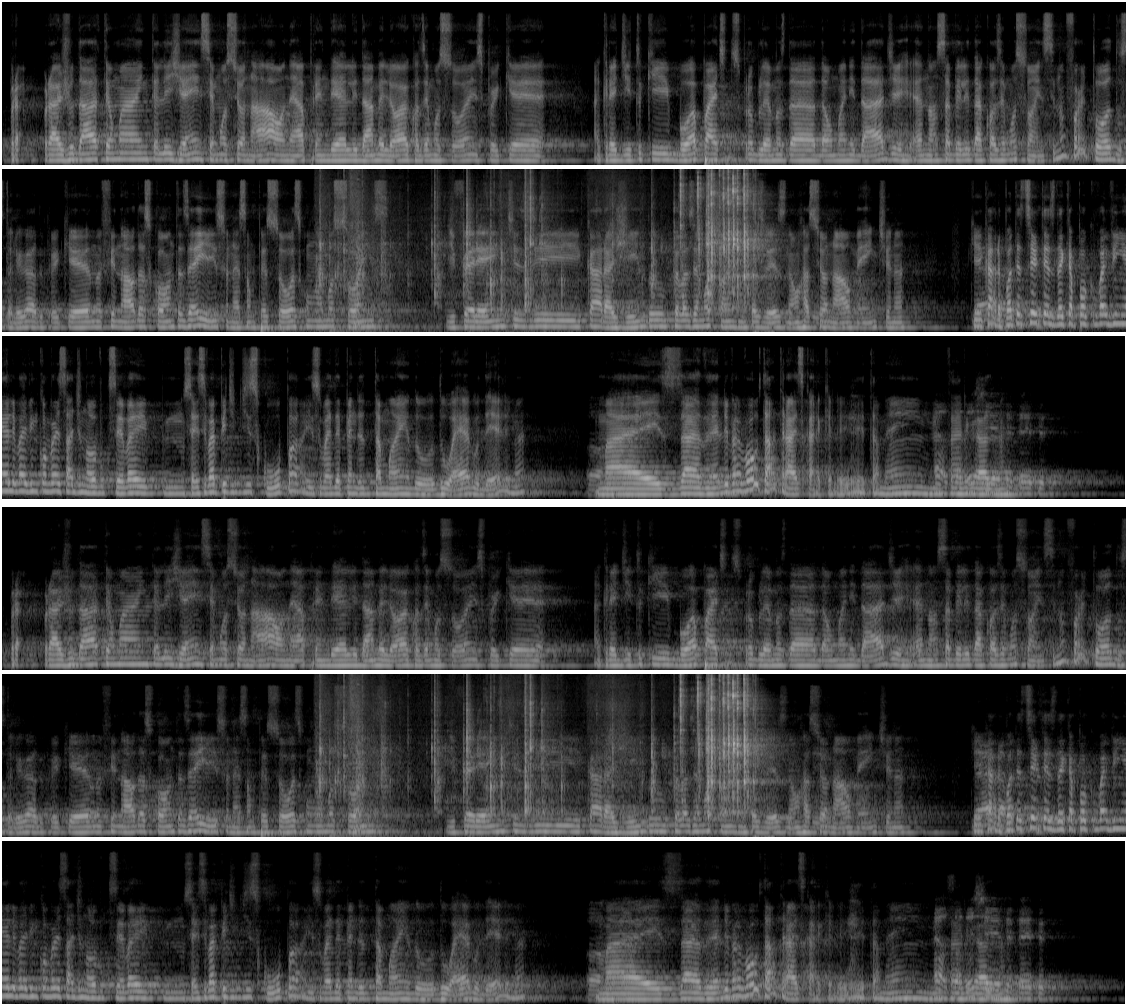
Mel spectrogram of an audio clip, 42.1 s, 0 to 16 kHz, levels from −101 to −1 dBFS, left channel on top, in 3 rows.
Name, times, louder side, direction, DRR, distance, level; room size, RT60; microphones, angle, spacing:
voice 1, 0.5-6.8 7.4-18.9 19.6-25.3 26.2-34.6 35.5-40.7, left 3 dB, 60° left, 12 dB, 1.1 m, -45 dB
sound 1, 18.0-19.2 19.4-19.6 19.8-21.1 21.4-23.5, right 2 dB, 10° right, 1.4 m, -41 dB
voice 2, 26.2-26.7 27.0-27.1 35.4-36.0 38.6-38.8 39.7-41.2, right 1 dB, 35° right, 7 dB, 1.3 m, -52 dB
30.0 x 23.0 x 7.4 m, 2.3 s
head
